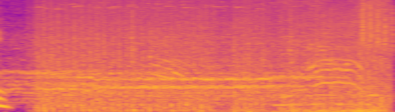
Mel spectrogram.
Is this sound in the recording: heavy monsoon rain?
no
